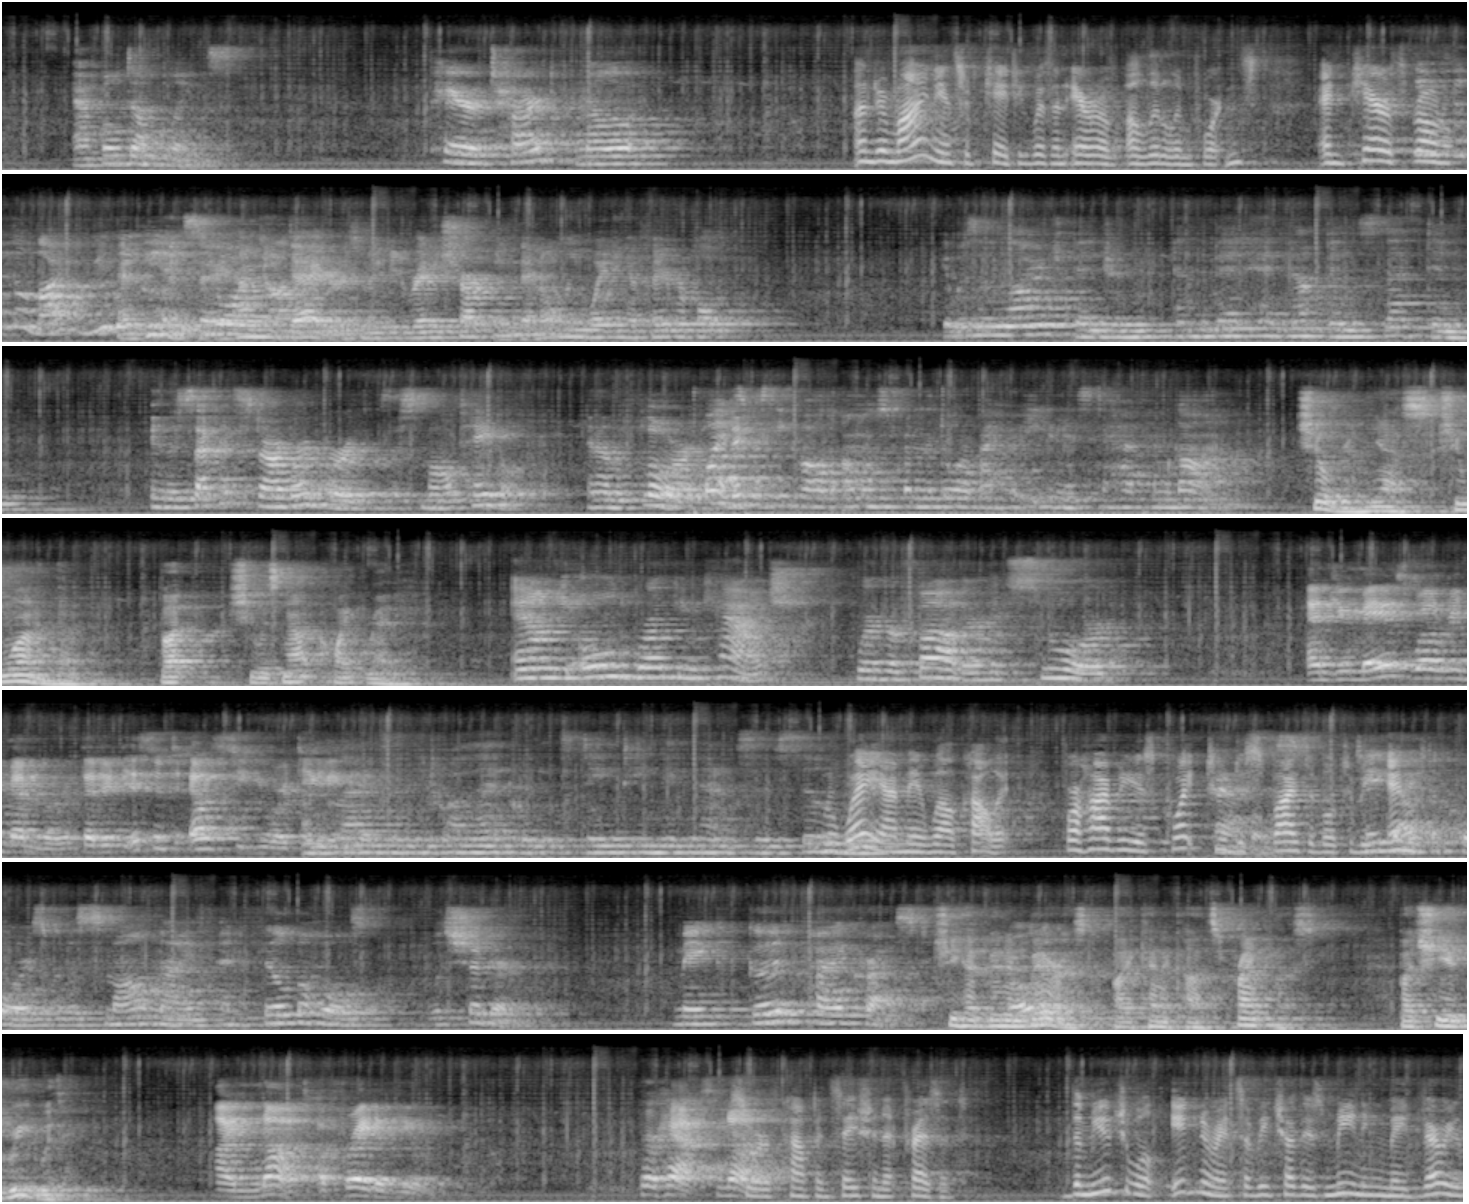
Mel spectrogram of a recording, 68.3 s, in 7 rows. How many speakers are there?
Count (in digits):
10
